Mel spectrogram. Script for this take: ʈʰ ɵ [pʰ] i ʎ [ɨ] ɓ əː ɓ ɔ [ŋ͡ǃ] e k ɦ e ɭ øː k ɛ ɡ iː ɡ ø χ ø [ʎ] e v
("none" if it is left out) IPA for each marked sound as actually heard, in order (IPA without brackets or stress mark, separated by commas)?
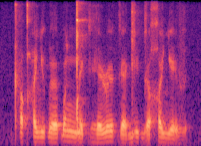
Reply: qʰ, ɨ, ŋ͡ǃ, ʎ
